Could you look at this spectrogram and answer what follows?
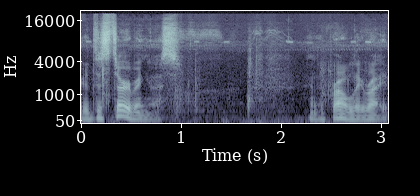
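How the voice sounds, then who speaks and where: A man's very deep, low pitch in a somewhat breathy voice with a dark, mellow tone. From Aruba. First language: Papiamento. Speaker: travel vlogger. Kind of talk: casual vlog narration. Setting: outdoors at night on a hiking trail.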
